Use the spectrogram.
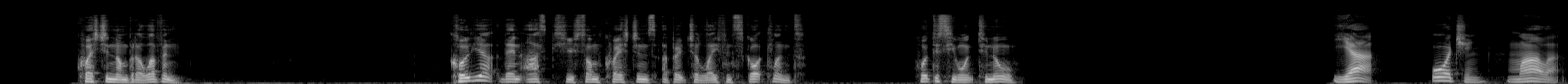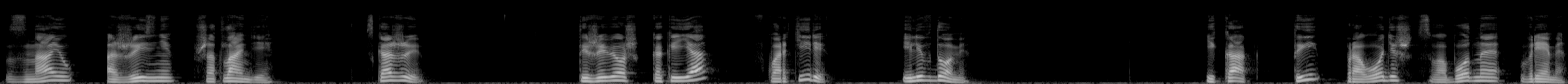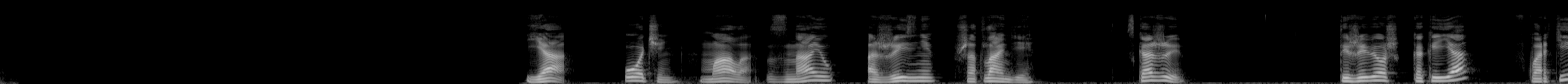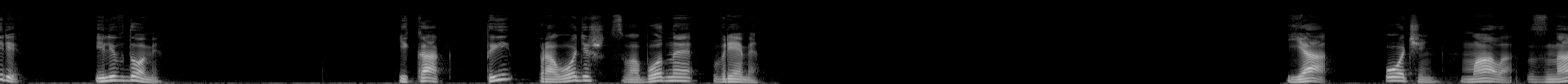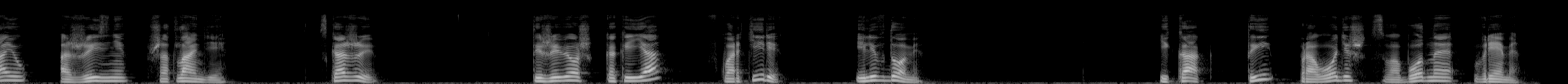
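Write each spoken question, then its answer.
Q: What does he want to know?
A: Whether you live in a flat or a house, and how you spend your free time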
